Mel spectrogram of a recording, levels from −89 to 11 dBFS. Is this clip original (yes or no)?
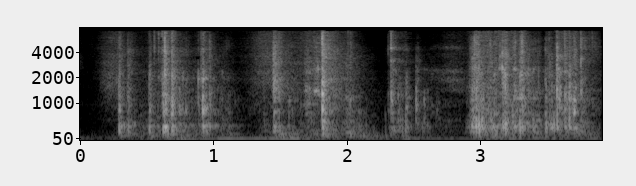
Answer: no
